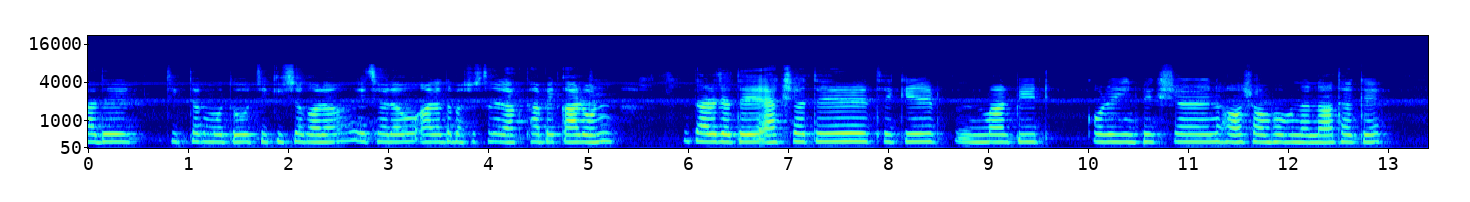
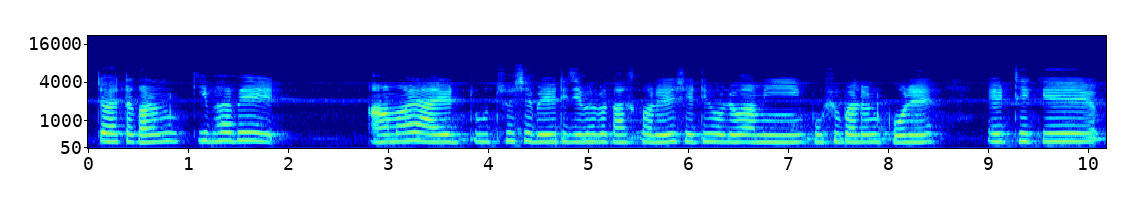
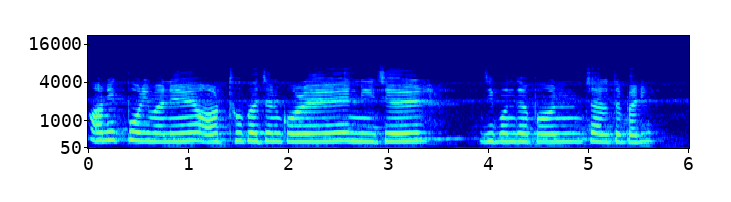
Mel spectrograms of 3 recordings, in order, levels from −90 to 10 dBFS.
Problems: background sounds at intervals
